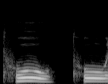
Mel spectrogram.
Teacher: bằng cách là mình nói âm thờ trong tiếng Việt nhé và mình bật hơi ra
